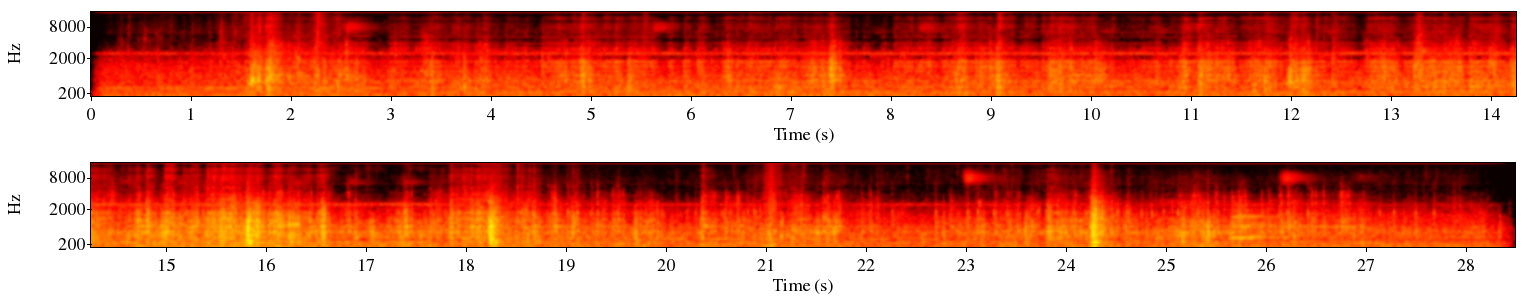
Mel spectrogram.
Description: E-Scooter Electric Bike - Outdoor Side Street - Start to MidSpeed to Stop - Vibrating, Binaural; Vibrating Ride; Binaural Stereo Mics Only; The Chris Alan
